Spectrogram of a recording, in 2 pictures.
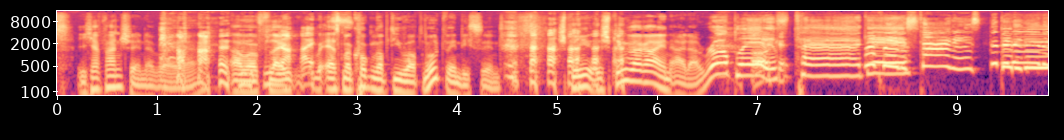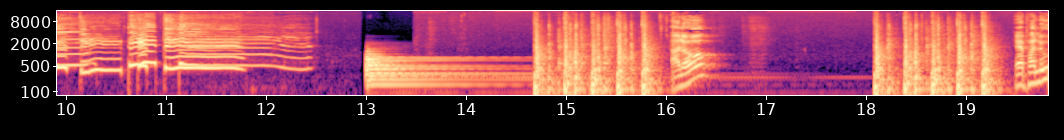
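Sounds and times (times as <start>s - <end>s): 
speech: 0.1s - 11.4s, 16.1s - 16.6s, 19.5s - 19.8s
laughter: 1.0s - 2.4s, 4.5s - 5.9s
person calling out: 1.8s - 2.4s, 6.6s - 12.5s
steady tone: 13.0s - 15.0s, 16.3s - 18.1s
knocking on a door: 14.7s - 16.0s, 18.1s - 19.5s.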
